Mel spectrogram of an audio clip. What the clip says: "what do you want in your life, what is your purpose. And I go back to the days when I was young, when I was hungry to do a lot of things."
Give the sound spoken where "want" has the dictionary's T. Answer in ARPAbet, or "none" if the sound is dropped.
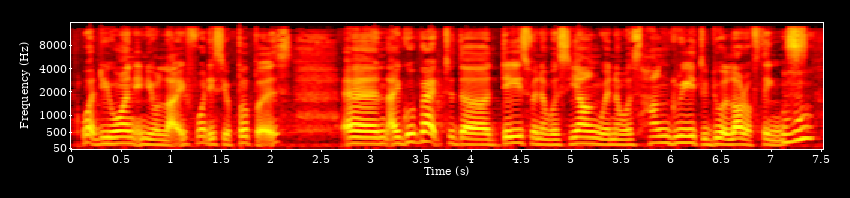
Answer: T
